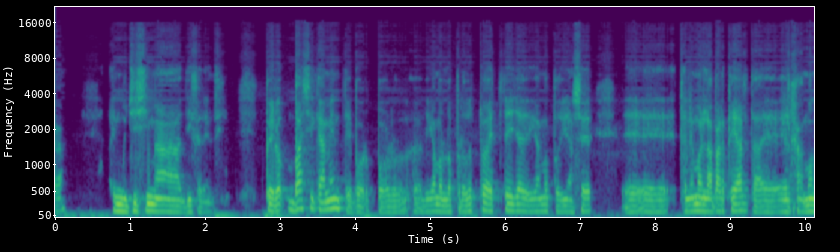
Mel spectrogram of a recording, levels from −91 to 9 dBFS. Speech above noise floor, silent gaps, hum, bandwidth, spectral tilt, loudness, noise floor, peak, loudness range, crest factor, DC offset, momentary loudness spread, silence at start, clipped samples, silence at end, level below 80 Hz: 19 dB; none; none; 16 kHz; -6 dB/octave; -19 LUFS; -38 dBFS; -4 dBFS; 2 LU; 16 dB; under 0.1%; 13 LU; 0 s; under 0.1%; 0 s; -42 dBFS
